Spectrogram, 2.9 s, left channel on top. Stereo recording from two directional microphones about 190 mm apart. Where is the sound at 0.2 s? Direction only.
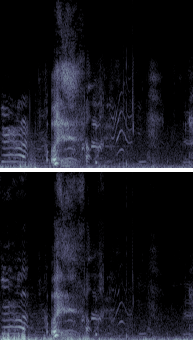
20° right (ahead or behind).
